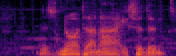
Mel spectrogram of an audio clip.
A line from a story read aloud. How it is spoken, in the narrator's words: said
